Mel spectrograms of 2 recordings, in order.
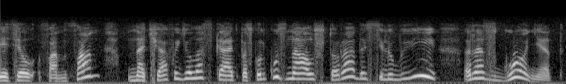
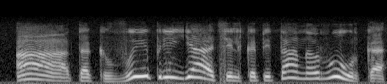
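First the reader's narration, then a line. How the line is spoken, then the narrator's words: Drawling fat man. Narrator (Russian): протянул адмирал Бинг, краснолицый толстяк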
